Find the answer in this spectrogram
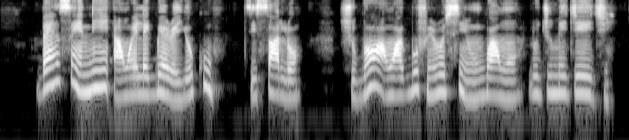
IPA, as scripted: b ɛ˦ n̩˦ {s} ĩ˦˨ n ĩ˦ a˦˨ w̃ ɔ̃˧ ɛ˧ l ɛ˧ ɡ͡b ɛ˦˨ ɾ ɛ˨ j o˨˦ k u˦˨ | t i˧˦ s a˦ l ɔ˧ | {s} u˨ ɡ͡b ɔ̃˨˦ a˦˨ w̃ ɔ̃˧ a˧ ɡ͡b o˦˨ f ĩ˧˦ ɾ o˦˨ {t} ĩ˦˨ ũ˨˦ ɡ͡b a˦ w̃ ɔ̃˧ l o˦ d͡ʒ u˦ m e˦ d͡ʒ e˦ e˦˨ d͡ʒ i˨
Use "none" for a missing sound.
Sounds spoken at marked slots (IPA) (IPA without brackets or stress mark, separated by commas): s, ʃ, s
